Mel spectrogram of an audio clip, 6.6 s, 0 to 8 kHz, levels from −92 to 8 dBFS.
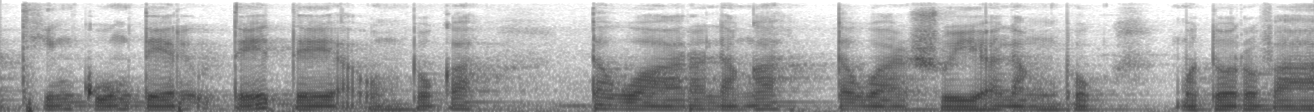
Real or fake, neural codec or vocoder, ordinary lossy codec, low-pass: real; none; Opus, 64 kbps; 7.2 kHz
